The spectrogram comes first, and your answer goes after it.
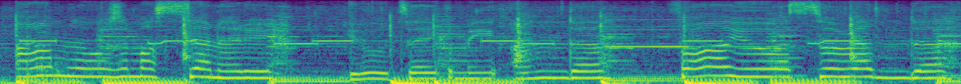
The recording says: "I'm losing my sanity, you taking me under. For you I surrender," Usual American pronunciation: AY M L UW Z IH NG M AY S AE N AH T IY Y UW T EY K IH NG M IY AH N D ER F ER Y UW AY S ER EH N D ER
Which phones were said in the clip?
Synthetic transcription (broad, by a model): AY M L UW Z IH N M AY S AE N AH T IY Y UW T EY IH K M IY AH N D ER F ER Y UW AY S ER EH N D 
